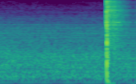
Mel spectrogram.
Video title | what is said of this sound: Is ValaVerse Action Force Crimson Shadow Weapons ANY GOOD ? | throwing it on the floor with some force and nothing is breaking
